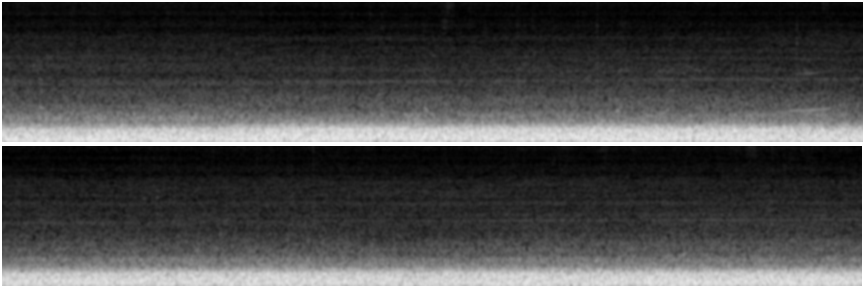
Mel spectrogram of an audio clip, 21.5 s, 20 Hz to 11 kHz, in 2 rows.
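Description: Steady low rumble of a Southwest Airlines Boeing 737's jet engines and rushing air, heard from inside the passenger cabin during the climb after takeoff.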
